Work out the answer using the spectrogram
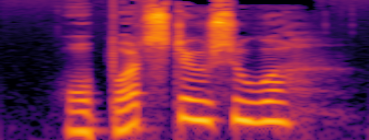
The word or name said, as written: robotstøvsuger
